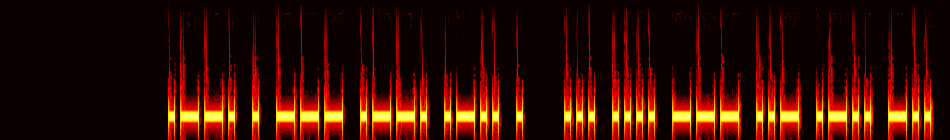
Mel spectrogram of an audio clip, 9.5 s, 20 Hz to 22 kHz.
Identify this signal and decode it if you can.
Morse code, heard as a keyed tone, about 20 wpm, 700 Hz. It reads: PEOPLE SHOULD
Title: Sentences with 8-Word Phrases - Spoken Beginning - 20wpm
